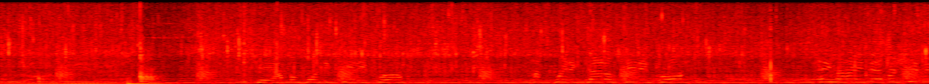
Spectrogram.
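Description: Corn fritter batter deep-frying in hot oil in a stainless steel skillet, sizzling steadily with frequent crackles and pops. There is a single thump about a second and a half in.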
